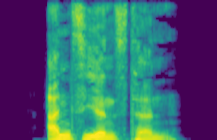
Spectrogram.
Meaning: 1. superlative degree of anziehend 2. inflection of anziehend: strong genitive masculine/neuter singular superlative degree
- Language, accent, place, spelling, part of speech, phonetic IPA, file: German, Germany, Berlin, anziehendsten, adjective, [ˈanˌt͡siːənt͡stn̩], De-anziehendsten.ogg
